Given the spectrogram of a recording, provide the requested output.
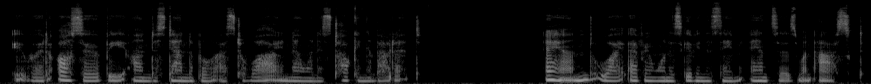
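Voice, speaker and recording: Woman doing a devious vampire hunter lady for asmr roleplay, blunt n dry, soft breathy talk w lots of creak, super dry close recording. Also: lowish voice, no room sound, full character voice. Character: devious, sharp-tongued female vampire hunter, shrewd and blunt. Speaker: ASMR role-play performer. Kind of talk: ASMR character role-play, speaking softly to the listener.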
